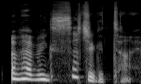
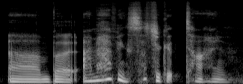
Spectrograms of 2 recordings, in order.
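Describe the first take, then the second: First: Higher, faster burst of joy; quick, higher excited repeat. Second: Said in the usual way. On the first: Acted. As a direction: gush it out.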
